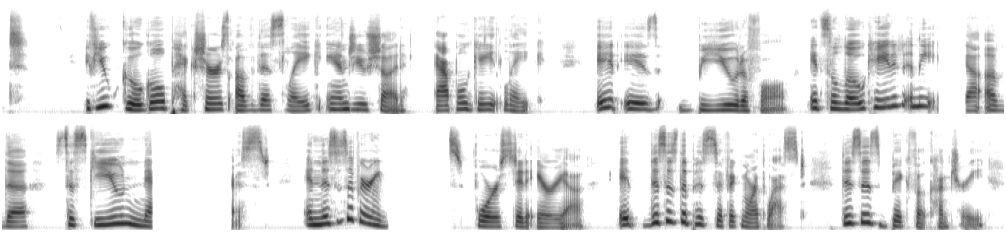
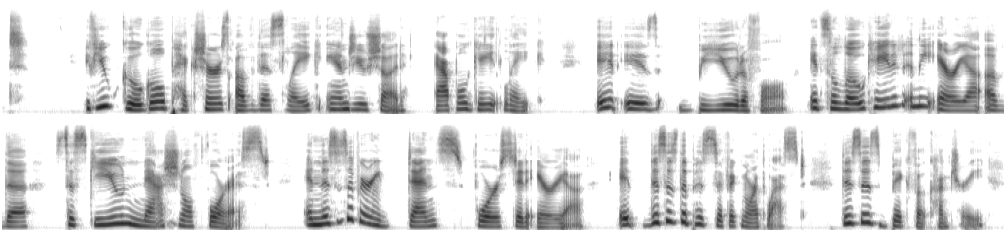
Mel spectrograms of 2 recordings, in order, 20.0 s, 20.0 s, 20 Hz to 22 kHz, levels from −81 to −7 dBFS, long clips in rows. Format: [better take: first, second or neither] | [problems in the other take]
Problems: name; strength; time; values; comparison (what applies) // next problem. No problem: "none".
second | audio cutting out; at 9.5 s, at 12 s for 1 s and at 14 s for 0.5 s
